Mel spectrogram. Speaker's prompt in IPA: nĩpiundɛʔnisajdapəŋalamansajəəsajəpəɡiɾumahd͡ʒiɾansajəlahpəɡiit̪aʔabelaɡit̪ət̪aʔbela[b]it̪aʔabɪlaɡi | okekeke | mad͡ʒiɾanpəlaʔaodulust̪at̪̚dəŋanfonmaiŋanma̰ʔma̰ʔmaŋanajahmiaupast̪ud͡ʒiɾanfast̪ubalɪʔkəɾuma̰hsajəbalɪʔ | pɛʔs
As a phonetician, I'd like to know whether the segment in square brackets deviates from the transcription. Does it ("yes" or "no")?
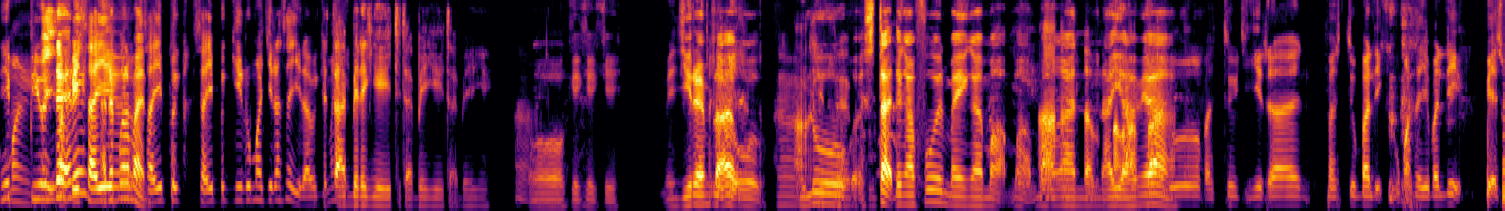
yes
